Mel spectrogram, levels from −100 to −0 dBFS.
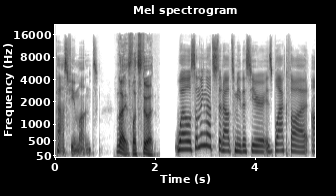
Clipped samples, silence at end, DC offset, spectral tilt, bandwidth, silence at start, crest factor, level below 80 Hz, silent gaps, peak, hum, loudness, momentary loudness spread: under 0.1%; 0 s; under 0.1%; -3.5 dB/octave; 17 kHz; 0 s; 18 dB; -52 dBFS; 2.09-2.38 s; -2 dBFS; none; -18 LUFS; 11 LU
